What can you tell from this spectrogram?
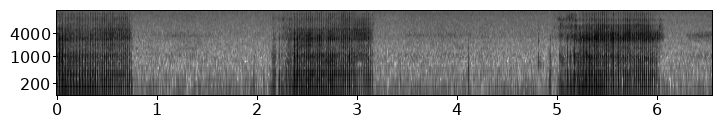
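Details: Young male British Shorthair Blue cat snoring while asleep: three low, rattling snores about a second each, separated by quiet pauses. Snoring.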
